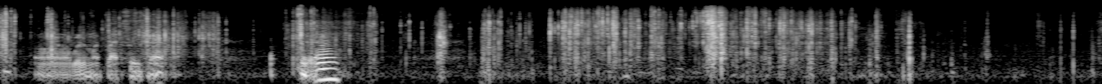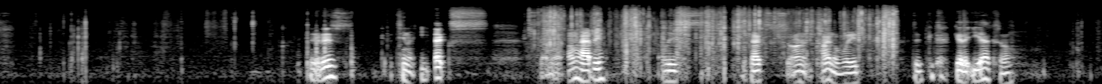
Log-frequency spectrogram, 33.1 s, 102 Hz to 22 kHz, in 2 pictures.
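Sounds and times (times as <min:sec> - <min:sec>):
plastic card sleeves rustling: 0:00.0 - 0:03.4, 0:24.4 - 0:30.0.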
